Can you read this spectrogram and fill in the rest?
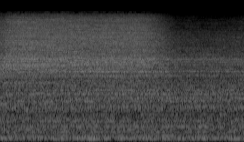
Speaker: Treble definitely works. Let's try Bass.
